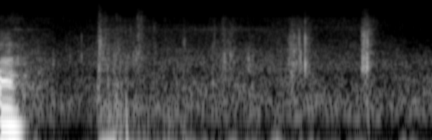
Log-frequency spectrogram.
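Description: A few faint footsteps on sandstone rock scattered with dry leaves and twigs, soft separate steps.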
